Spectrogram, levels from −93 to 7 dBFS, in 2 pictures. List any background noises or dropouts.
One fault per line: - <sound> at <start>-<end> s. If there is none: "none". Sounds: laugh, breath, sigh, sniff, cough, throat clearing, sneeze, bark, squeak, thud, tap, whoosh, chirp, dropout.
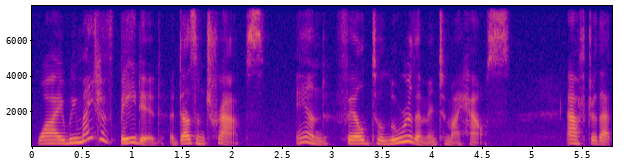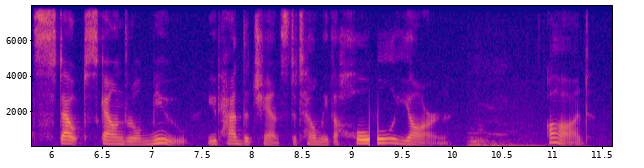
- dropout at 9.2-9.3 s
